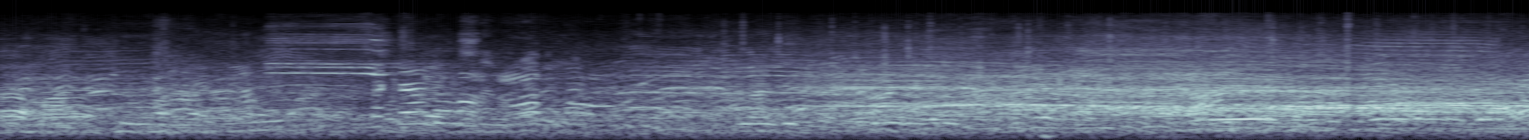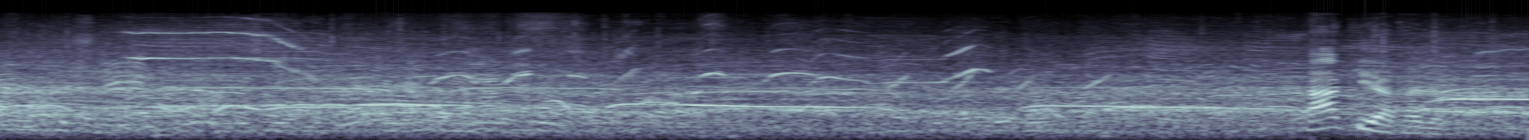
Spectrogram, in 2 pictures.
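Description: A large crowd outdoors chatters, shouts and whistles loudly.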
